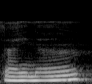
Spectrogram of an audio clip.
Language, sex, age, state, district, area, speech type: Nepali, female, 60+, West Bengal, Jalpaiguri, rural, spontaneous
